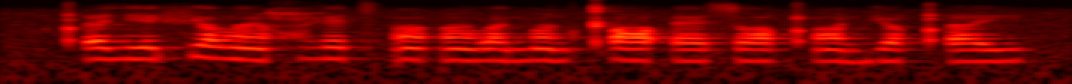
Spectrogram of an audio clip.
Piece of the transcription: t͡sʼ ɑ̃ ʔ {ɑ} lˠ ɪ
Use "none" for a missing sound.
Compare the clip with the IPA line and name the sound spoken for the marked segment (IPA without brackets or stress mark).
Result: ɑ̃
